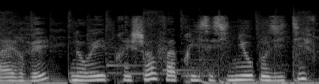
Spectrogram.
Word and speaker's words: Preszow: Rendez-vous est pris le 16 décembre prochain pour découvrir Prechoff, nom amusant que se réfère à la bonne prononciation de son nom de famille, qu'il a dû souvent corriger lors de ses débuts.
